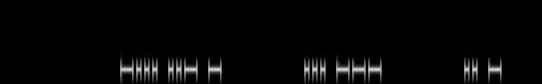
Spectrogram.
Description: Morse code, heard as a keyed tone, about 30 wpm, 700 Hz. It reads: BUT SO IT
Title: 3x Word-Spacing - Sentences from Top 100 Words - 30wpm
